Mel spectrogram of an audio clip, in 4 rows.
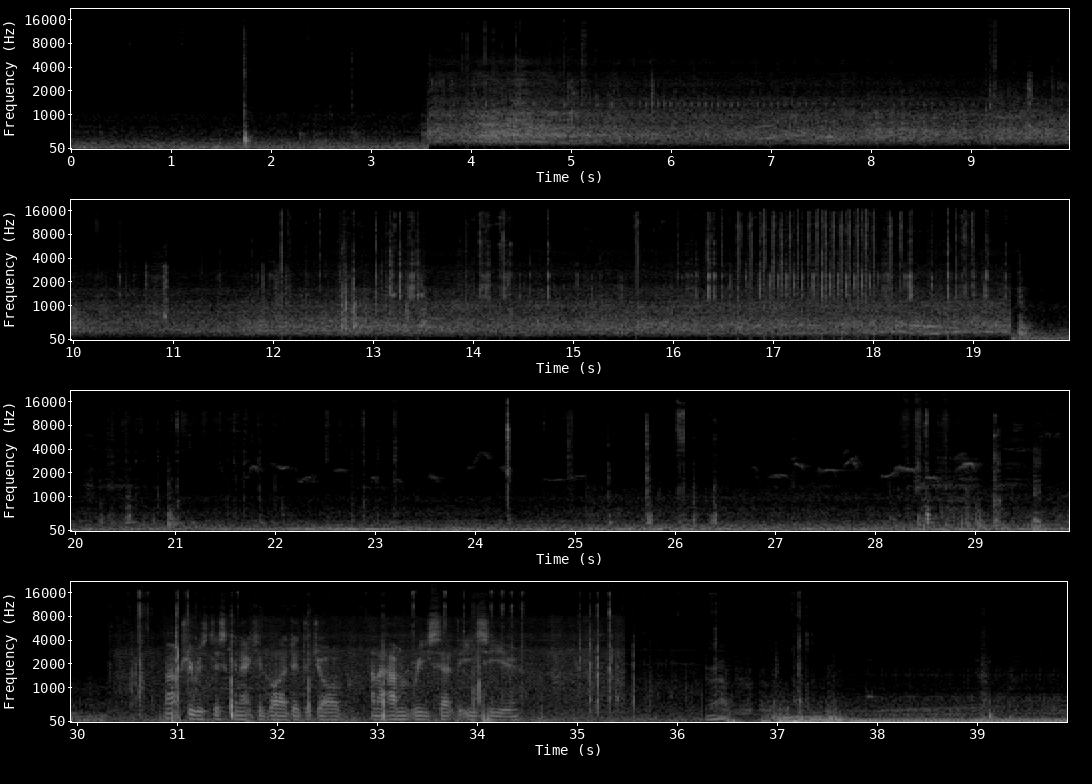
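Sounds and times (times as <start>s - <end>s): rustling and clicking handling noise: 9.2s - 26.6s, 28.2s - 36.0s
birds chirping faintly: 20.3s - 25.2s.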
